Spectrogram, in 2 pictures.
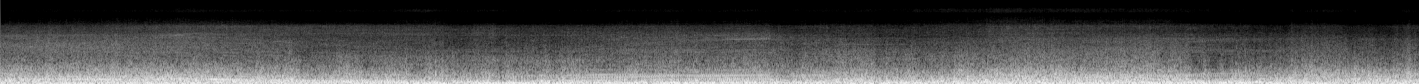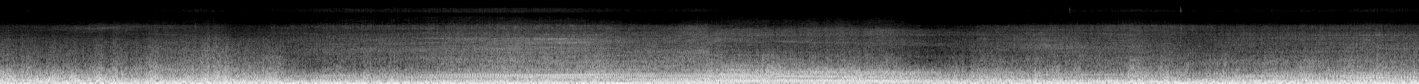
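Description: KTM RC single-cylinder motorcycle engine heard from onboard at speed, its note rising and falling again and again as it accelerates and slows, under a loud rush of wind on the microphone.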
